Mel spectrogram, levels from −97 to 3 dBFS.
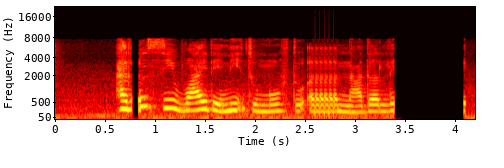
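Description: At 0.76 to 0.86 s the speech cuts to silence, then returns about 70 ms further on, as if it had kept playing. A second, longer hole runs from 3.39 to 4.11 s, losing about 0.7 s. These are likely Bluetooth dropouts: packets missed their deadline at the headphones and were discarded.

From 2.60 to 2.83 s there is a system hang loop. Instead of silence, the same 46 ms fragment repeats five times at 21.5 Hz, giving a machine-gun stutter that fits a 2048-sample ring buffer replaying while the system froze. Little or no speech is skipped afterwards.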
